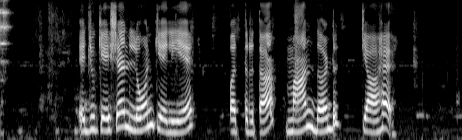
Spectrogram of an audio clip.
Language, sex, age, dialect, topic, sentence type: Hindi, female, 18-24, Marwari Dhudhari, banking, question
